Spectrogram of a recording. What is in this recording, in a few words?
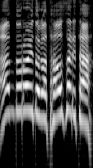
Announce New Boss Die, JPN; Eternal Return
